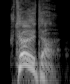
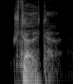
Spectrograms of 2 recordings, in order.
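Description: First: High, loud «Что это?»; angry shout. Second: Said in the usual way. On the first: A narrator's reading. Village head to his constables, «Что это?» shouted high. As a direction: bark «Что это?» at them, much higher and louder.

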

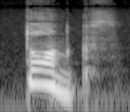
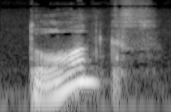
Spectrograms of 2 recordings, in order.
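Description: First: "Тонкс" high at the start, then falling; falling announcement. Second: "Тонкс" raised, with a rising questioning tune; surprised question. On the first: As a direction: reveal "Тонкс" as the answer, falling tune. Гаррі називає, кого зустрів. («Тонкс» ствердно, зі спадним тоном) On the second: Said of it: "одночасно здивувалися Рон і Герміона". («Тонкс» здивовано, з висхідним тоном) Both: A narrator's reading.

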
